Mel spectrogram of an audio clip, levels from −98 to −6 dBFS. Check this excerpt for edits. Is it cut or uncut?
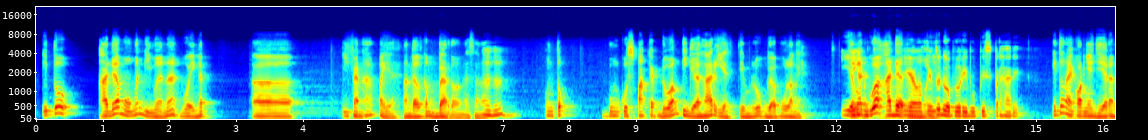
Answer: uncut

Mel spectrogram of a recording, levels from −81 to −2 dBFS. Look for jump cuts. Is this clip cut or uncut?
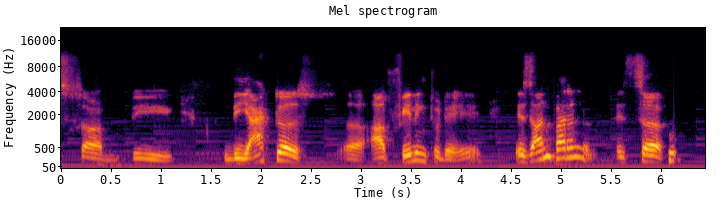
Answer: uncut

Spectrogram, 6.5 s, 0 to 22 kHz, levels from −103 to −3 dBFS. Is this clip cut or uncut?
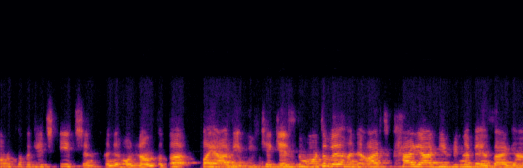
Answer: cut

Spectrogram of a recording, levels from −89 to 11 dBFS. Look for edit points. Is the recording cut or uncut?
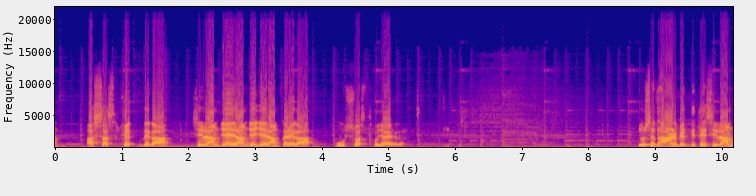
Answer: cut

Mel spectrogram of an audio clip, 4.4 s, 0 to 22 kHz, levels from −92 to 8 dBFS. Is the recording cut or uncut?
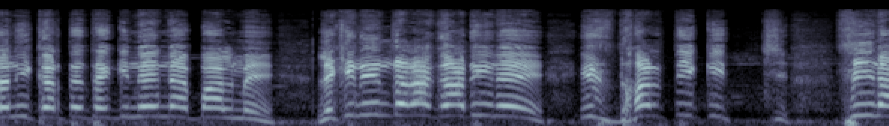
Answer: uncut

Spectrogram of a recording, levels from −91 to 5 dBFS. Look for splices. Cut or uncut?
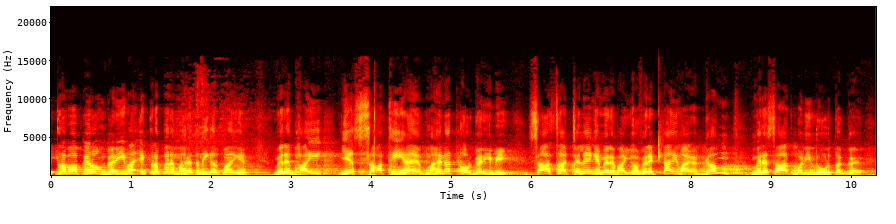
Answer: uncut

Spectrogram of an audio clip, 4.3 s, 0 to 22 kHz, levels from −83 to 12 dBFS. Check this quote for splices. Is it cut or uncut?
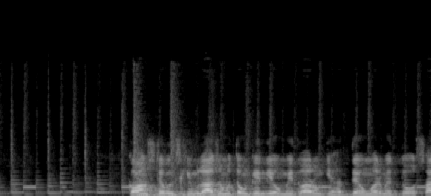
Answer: cut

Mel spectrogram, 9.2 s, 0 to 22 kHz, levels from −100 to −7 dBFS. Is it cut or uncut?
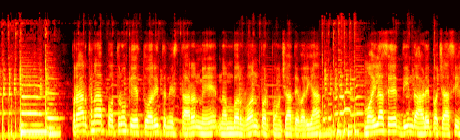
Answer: cut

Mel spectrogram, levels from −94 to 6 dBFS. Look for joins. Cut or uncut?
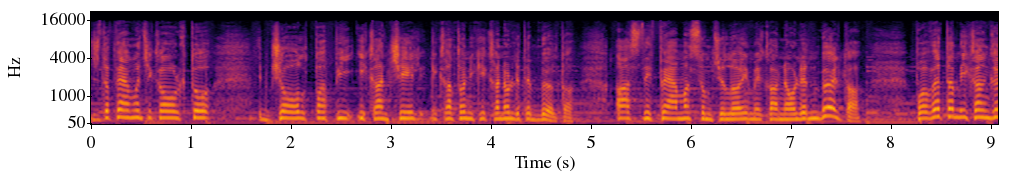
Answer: uncut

